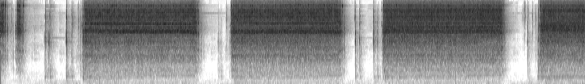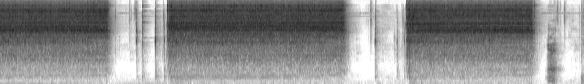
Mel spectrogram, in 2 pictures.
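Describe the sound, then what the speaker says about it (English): Power ratchet spinning off the stock brake rotor bolts on an Inmotion RS electric unicycle wheel, in six loud sustained bursts of a few seconds each, separated by short pauses. "I don't want the power ratchet stripping them out"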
